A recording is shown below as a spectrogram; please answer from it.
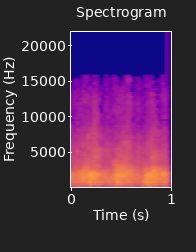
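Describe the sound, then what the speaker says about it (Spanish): A church congregation claps along in praise, a steady rhythmic wash of many hands beating in even pulses, loud and with no voices on top. "Dele palmas al Señor."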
